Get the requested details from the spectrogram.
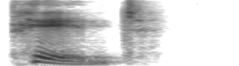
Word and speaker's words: pyt: It's pronounced pid and spelled P-Y-T.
